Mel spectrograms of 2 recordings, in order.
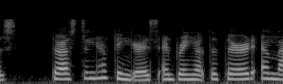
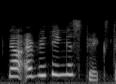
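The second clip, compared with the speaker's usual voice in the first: much higher and fast, eager; enthusiastic; 10 semitones higher, faster than usual. A narrator's reading. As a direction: rush it out full of cheer. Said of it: "he added enthusiastically".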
